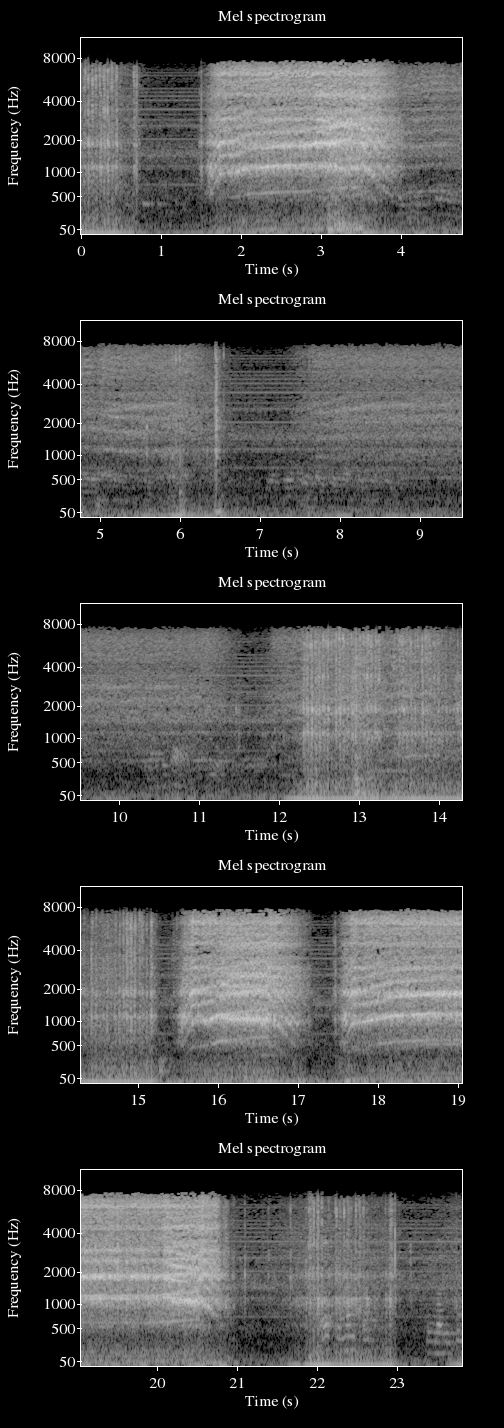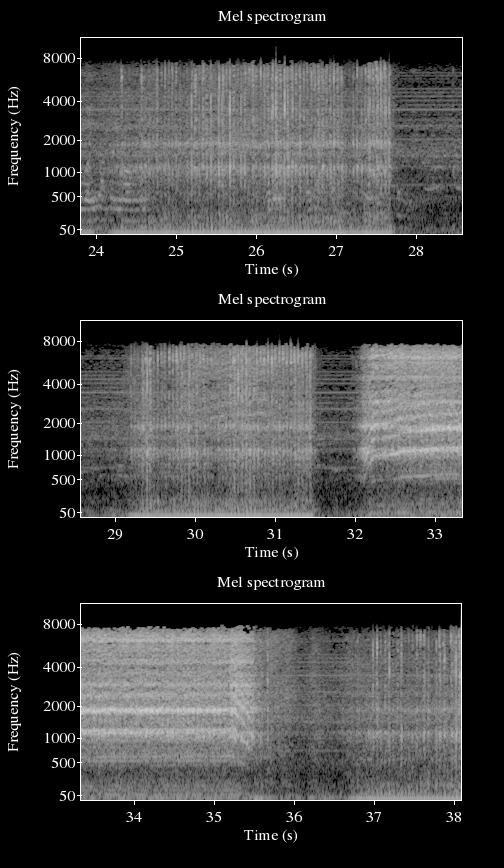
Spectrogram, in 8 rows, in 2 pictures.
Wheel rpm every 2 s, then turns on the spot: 30, 120, 0, 0, 0, 0, 20, 30, 70, 150, 50, 10, 20, 20, 10, 20, 130, 120, 10.
12-14 20-32 36-38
